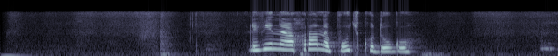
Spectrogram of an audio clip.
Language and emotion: Russian, neutral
